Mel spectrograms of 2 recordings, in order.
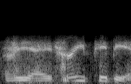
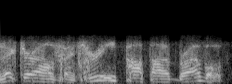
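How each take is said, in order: First: "V A three P B" said as bare letter names, no phonetic words; call sign letters. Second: "Victor Alpha three, Papa Bravo" spelled in full NATO phonetic words; phonetic alphabet call sign. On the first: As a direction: rattle off the letters "V A three P B" quickly. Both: Real, not acted.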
